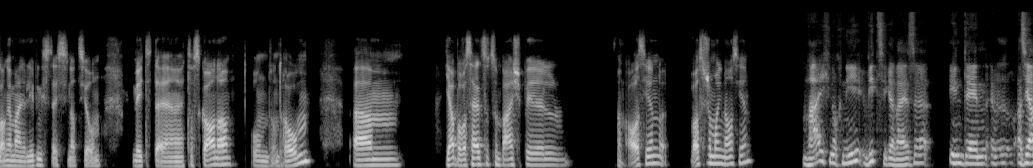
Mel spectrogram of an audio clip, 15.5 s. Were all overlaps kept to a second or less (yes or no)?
yes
